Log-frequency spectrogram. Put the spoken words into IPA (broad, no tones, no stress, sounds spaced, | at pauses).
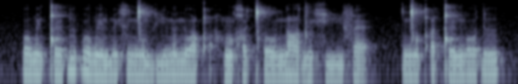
o w ẽ ǃ ø ɓ ɯ ɓ o w ẽ b ẽ x ø ŋ͡ǀ õ b iː n o n oː qʼ o̰ h ũ χ ø ǀʰ oː n ɑ d ẽ x iː f æ | ŋ͡ǀ õ qʼ i ǃ ø ŋ oː ɗ ɯ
